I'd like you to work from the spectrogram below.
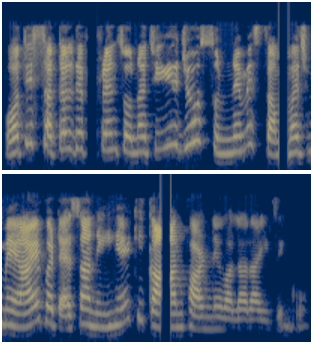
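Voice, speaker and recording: A woman's voice: high-pitched, expressive, moderate pace, fairly bright tone. A woman teacher explaining exam answers step by step, patient, mixing Hindi and English. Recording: dull lo-fi audio.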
